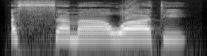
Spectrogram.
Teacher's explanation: کلمت السماوات میں حرف سین پہ تشدید ہے، لہذا ہمیں 2 حرف کے برابر سین کو پڑھنا ہے، کیونکہ تشدید کی اصلیت 2 حرف ہے.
